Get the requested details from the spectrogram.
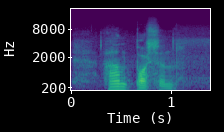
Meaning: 1. to change, adjust 2. to adjust, adapt 3. to fit, try on
- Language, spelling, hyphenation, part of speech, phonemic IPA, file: Dutch, aanpassen, aan‧pas‧sen, verb, /ˈaːmˌpɑsə(n)/, Nl-aanpassen.ogg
